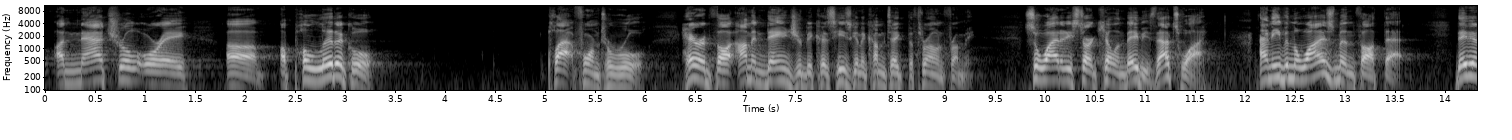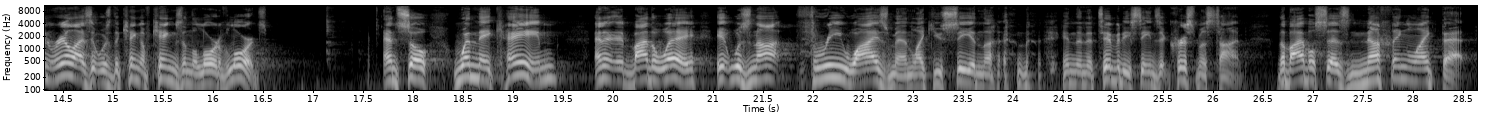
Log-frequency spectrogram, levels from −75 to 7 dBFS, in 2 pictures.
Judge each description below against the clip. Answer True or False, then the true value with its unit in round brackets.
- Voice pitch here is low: False (160 Hz)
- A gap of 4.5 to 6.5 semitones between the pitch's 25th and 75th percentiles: True (4.9 semitones)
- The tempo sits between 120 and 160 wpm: False (190 wpm)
